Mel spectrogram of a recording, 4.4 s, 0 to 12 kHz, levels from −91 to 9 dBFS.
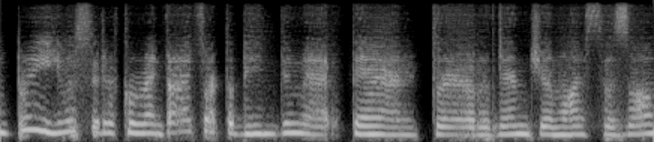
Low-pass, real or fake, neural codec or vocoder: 10.8 kHz; fake; codec, 44.1 kHz, 0.9 kbps, DAC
